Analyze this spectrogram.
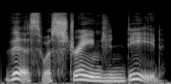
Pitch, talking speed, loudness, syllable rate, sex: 185 Hz, 140 wpm, -17 LUFS, 3.7 syllables/s, female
